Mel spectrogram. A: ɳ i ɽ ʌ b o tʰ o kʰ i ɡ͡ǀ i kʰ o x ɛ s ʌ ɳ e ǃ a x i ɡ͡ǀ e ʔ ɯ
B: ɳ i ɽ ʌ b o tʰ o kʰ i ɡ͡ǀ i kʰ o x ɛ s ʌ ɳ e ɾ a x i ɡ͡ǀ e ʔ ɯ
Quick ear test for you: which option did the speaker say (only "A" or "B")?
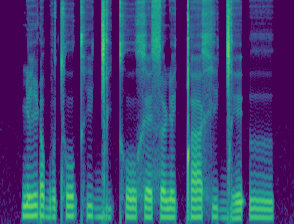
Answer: A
